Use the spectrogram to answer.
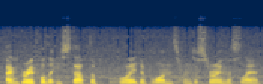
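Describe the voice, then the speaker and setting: A man voicing a solemn, grateful native creature in a game, speaking formally and with measured words. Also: medium pitch, close to an everyday voice. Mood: solemn gratitude. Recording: dull noisy home microphone.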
